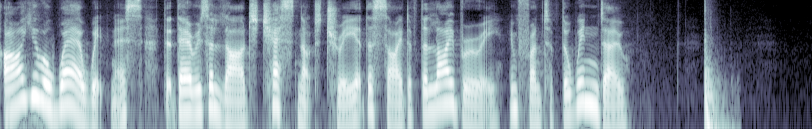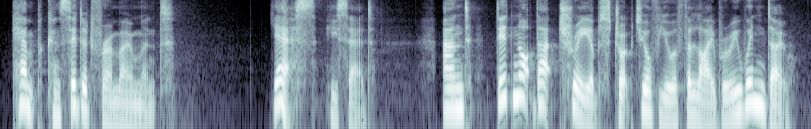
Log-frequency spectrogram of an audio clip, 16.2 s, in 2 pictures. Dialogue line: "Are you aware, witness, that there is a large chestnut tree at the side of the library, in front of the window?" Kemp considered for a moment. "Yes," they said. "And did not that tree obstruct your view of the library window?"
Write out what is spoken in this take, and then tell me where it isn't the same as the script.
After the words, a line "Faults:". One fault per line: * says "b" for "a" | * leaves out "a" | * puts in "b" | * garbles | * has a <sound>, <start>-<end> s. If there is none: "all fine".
"Are you aware, witness, that there is a large chestnut tree at the side of the library, in front of the window?" Kemp considered for a moment. "Yes," he said. "And did not that tree obstruct your view of the library window?"
Faults:
* has a thud, 7.0-7.4 s
* says "he" for "they"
